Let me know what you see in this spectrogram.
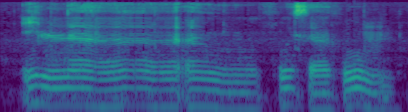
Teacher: ia dibacakan dengan memasukkan huruf nun kepada huruf selepasnya dan didengungkan dengan 2 harakat. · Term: ikhfa' hakiki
